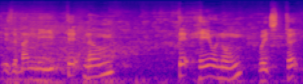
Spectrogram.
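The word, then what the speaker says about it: nướng: You have to smile.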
